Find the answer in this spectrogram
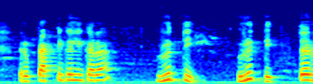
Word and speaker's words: वृत्ती: अ चाण उच्चार तर इथे सायलेंट अ होत आणि जो पुढच्या अक्षरातील जे एक स्वर आहे ती मध्ये जो स्वर आहे छोट्या ची मात्रा त छोट्या या छोट्या ची मात्रा या उच्चारणामध्ये आपल्याला पाहायला मिळते तर या ठिकाणी तुम्ही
